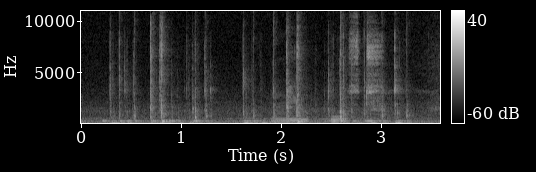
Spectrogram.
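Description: Keys clatter on a computer keyboard at a desk in steady bursts of close, crisp clicks, with a few short pauses between runs and no voices.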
